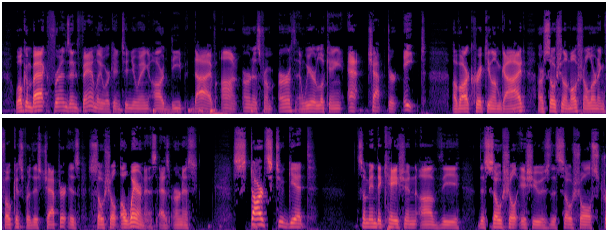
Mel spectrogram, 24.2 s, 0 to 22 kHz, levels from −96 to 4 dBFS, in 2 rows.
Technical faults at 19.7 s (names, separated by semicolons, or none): none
